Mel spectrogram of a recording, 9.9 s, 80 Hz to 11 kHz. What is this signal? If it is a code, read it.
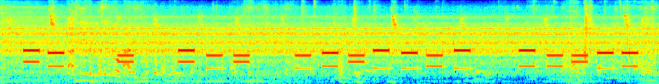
DTMF, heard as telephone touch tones, dialled by hand, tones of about 240 ms, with radio hiss and the noise of a restaurant. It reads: #5 * #1* 15*3243 64*25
